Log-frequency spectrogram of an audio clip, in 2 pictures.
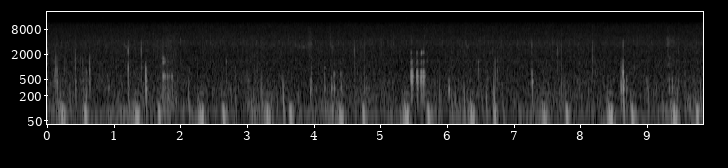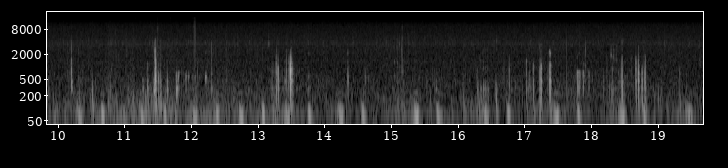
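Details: Subtle stomach growling: soft, irregular low gurgles and clicks, ordinary bowel sounds from normal gut activity.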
